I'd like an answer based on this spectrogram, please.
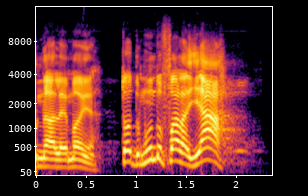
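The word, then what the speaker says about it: ja: alemão que tive que a palavra sim em alemão se pronuncia dizendo Ya mas no meu estado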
